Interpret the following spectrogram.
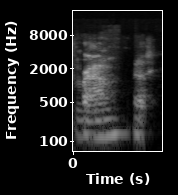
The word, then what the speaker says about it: Braun: That might be like a Christian Braun series. Brown. I read his name phonetically in my mind.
